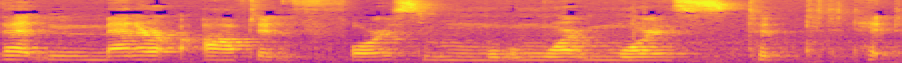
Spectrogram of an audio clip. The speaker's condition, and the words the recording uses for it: Stuttering. I found that in certain situations, if I'm stuttering a lot, or the person that I'm talking to, like, doesn't know that I stutter, I can often, like, pretend to be an amazing listener.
